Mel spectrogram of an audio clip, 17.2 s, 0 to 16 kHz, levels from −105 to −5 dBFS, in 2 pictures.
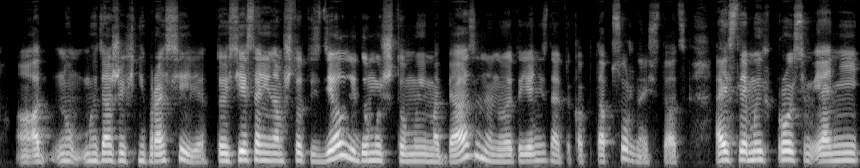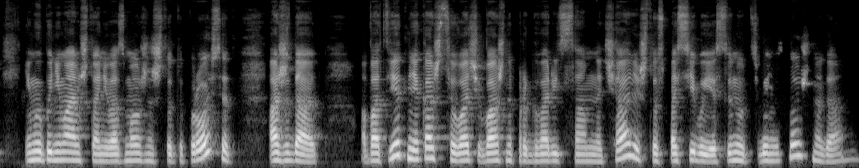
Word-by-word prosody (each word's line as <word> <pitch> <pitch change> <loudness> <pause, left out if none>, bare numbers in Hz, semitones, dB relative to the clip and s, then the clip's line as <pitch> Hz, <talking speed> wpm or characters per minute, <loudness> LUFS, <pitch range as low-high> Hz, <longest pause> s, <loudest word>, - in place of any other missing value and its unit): а, - - -2
ну, 160 +1 -5
мы 160 +1 -5
даже 170 0 +2
их 165 +1 -8
не 165 - -5
просили. 155 -2 0
То 165 - +3
есть, 155 0 -1
если 185 0 +5
они 170 -2 +1
нам 160 -1 -1
что-то 160 -2 -4
сделали, 205 - +6
думают 165 -1 0
что 170 -1 -3
мы 155 0 -3
им 145 -1 -4
обязаны, 195 - +2
ну, 140 -1 -4
это 145 +1 -2
я 150 0 +1
не 165 +2 -7
знаю, 155 -5 -6
это - - -20
как-то 140 +2 -7
абсурдная 145 - -4
ситуация. - - -8 0.2
А 165 - +6
если 180 +1 +4
мы 185 +2 +3
их 185 - -7
просим, 190 -4 +2
и - - -3
они, 165 +2 0 0.2
и 170 - -4
мы 185 +1 +3
понимаем, 180 -1 +2
что 170 -1 -4
они, 155 0 -1
возможно, 160 +1 -1
что-то 150 0 -7
просят, 195 - +2 0.3
ожидают, 165 -4 +3 0.4
а, - - -9
в - - 0
ответ. 235 +12 +3
Мне 205 -3 +4
кажется, 225 -3 +1
вач 170 0 +2
важно 165 +3 +1
проговорить 155 0 -3
в 160 - -15
самом 150 -1 -5
начале, 210 - +1
что 160 - -4
спасибо 155 +2 -1
если 145 +2 0
ну 170 -1 0
тебе 160 +2 -3
не 155 0 -4
сложно, 250 - -3
да. 145 0 -6
165 Hz, 220 wpm, -24 LUFS, 150-180 Hz, 0.4 s, сделали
